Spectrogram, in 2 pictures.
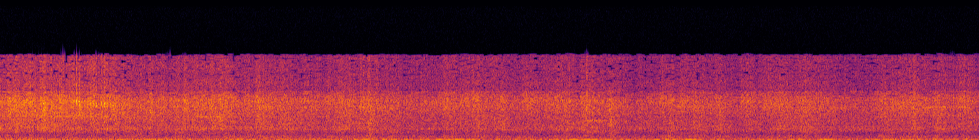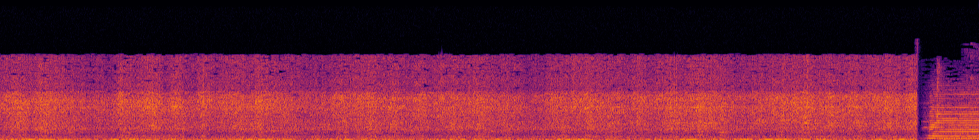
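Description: A train running: a steady rumble and rolling noise with a throbbing low drone. A train horn starts to blow near the end.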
